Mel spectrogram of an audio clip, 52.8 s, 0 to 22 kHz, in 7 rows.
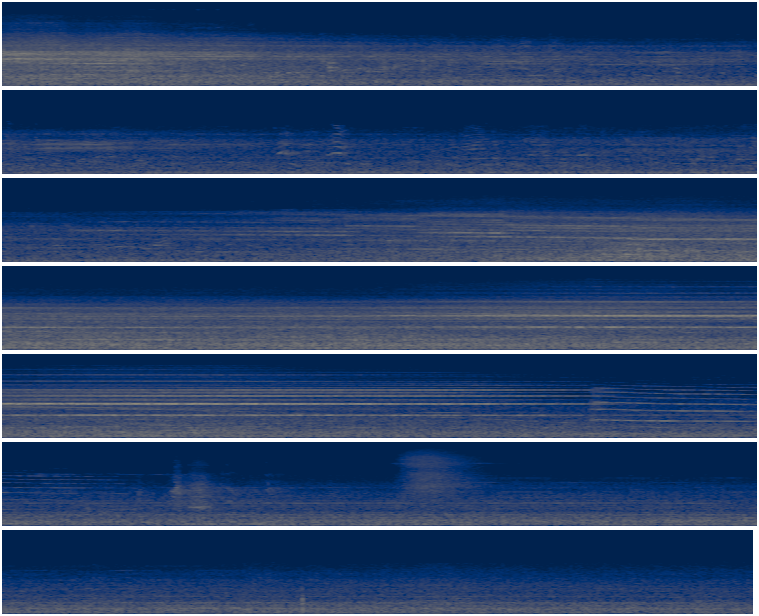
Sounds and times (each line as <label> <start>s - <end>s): trains passing 0.0s - 52.8s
